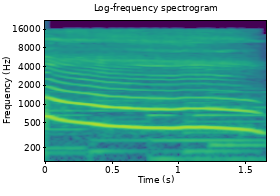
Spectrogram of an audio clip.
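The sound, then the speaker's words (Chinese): An eagle's whistling cry from the sky: one long, loud, piercing call that glides slowly downward in pitch, with a faint low hum underneath. “突然，空中传来了一阵“咻咻””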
